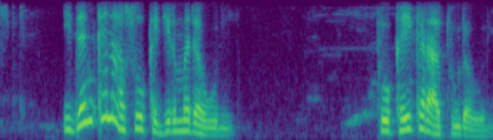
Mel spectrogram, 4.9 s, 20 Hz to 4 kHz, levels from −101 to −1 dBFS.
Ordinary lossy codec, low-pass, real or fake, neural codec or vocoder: Opus, 16 kbps; 3.6 kHz; real; none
